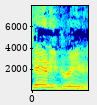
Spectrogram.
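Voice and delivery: loud, booming calling voice. Retelling a man at a door who seemed to know him, imitating a big voice. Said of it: "he just says in this big voice".

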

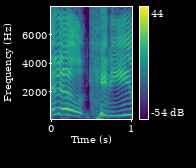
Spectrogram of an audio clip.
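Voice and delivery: cackling ghoul host voice. Asked for his best Crypt Keeper intro, the speaker opens the episode in Crypt Keeper voice. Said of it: "give me your best Crypt Keeper laugh intro".

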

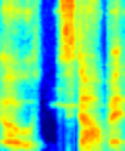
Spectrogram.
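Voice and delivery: mock grand theatrical diva voice. Retelling a bow to a standing cast: imitating a grand dame of the theater. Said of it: "grand dame of the theater".

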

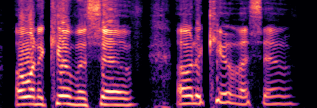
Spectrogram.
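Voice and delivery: put-on very high-pitched, loud, sobbing childish wail. Recalling sitting on the top step as a child, retelling crying as a child.

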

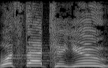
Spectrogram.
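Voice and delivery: very high scream, top of the lungs. Speaking to listeners, acting out Jesus screaming at the top of his lungs. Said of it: "screaming at the top of his lungs".

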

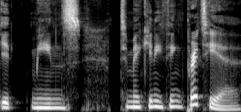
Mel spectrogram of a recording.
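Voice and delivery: doubtful, unsure tone. A girl answers a creature's question about a word, doubtful. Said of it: "said Alice doubtfully".

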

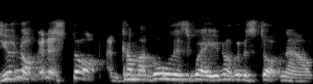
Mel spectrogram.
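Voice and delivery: play-acted, pushy, firm, insistent tone. Retelling how her husband shouted at her during the run: imitating husband shouting. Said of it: "my husband shouted at me and says".

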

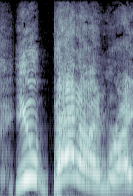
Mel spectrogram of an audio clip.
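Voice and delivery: high, loud, all-out enraged screaming. Retelling Boone's outburst at the home plate ump, mock-screaming as him. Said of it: "He's just screaming at the end".

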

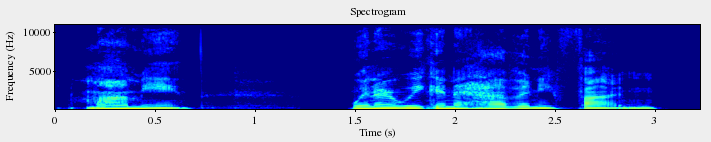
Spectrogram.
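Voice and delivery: put-on sweet little girl voice. Retelling a young daughter's question about fun: imitating a daughter's sweet voice. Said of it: "who has the sweetest voice".

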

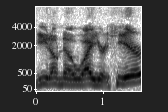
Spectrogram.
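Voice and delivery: scornful, mocking, taunting echo. [name] repeats Jimmy's words back at him across the table, mocking. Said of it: "[name] mocked him".

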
